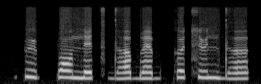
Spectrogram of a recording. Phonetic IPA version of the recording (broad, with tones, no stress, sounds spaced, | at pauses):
p ʉ˦˨ pː ɔ˦ n e˧ t͡s dʱ ɐ˧ b ɛ˧ b kː ɵ˦ t͡s ʉ˦ n dʱ ə˦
